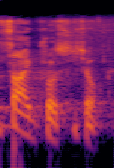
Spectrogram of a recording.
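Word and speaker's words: Cyprus: 그 대표적인 예로 최근에 있는 그 키프로스 나라의 사태입니다. 여러분, 그 영어 발음으로는 사이프러스죠.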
